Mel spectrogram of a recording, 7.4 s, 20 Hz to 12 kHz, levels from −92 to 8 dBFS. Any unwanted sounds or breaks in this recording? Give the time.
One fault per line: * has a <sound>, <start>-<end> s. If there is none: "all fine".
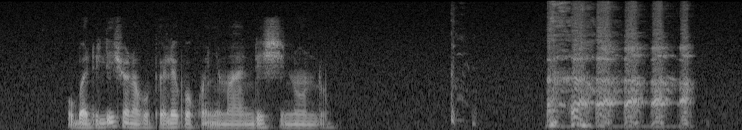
* has a cough, 4.5-4.8 s
* has a laugh, 5.5-7.0 s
